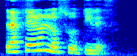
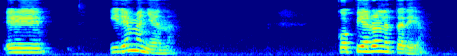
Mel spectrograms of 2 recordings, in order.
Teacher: el tono descendente se asocia a las oraciones enunciativas.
